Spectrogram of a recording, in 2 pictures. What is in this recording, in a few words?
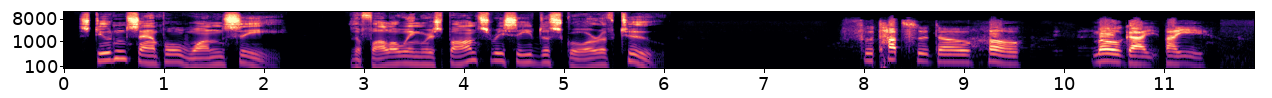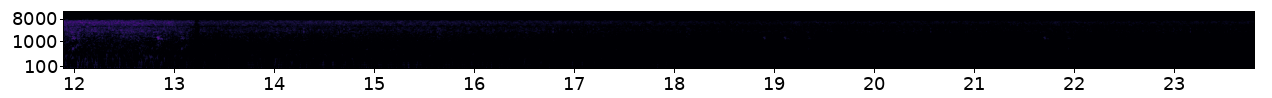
japanese conversation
